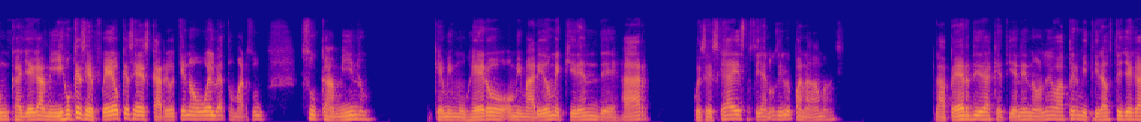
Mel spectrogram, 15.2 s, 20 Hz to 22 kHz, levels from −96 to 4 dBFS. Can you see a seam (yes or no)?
yes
